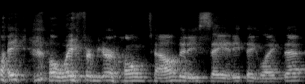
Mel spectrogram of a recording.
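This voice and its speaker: Audible room echo surrounds a man speaking at a high pitch with fairly even intonation and a moderate pace. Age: 30s. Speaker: podcast host. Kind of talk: casual interview chat. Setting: video call.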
